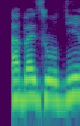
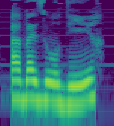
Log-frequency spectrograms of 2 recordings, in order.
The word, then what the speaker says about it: abasourdir: Pourquoi n'a-t-on pas lu abasourdir? C'est parce que la règle dit que S placé entre deux voyelles se prononce ZE.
